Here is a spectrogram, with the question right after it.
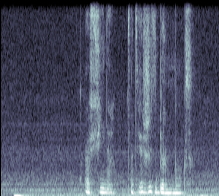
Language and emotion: Russian, neutral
